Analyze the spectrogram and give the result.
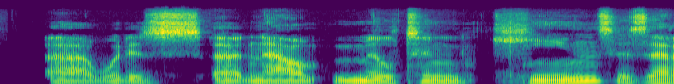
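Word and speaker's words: Milton Keynes: Did it start at the um uh what is uh now Milton Kees? Is that how you pronounce it? Milton Kees.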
